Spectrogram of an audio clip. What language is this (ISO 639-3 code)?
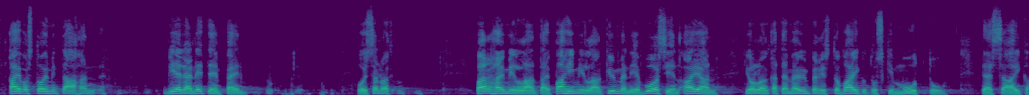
fin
